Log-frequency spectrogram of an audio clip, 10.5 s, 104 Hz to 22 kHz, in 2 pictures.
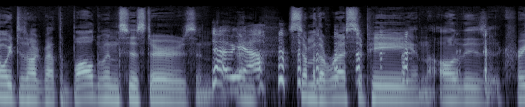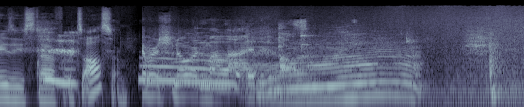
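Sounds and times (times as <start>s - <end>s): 
speech: 0.0s - 9.1s
laughter: 2.2s - 8.3s
cow mooing: 7.0s - 9.6s.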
